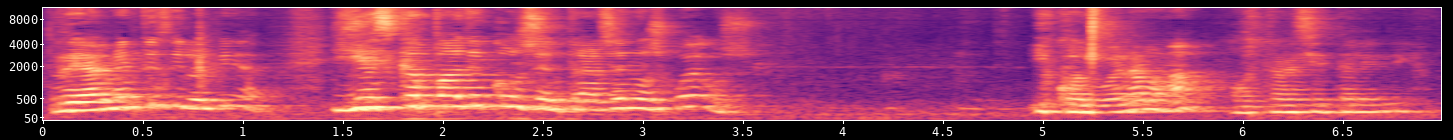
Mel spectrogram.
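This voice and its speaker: A man's voice: extremely high pitch, expressive, moderate pace, darkish tone. A man gives a psychology lecture to a class, asking questions and going through examples one step at a time. He sounds far from the mic, and the room rings with heavy echo. A faint hiss sits under the voice. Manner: asks the class questions and repeats their answers; tells examples step by step, now and then playing a teacher or patient.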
